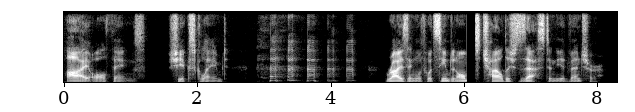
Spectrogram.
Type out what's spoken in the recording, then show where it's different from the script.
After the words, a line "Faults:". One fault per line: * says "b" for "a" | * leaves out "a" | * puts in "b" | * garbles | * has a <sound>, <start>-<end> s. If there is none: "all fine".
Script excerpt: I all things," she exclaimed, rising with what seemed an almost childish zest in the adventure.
I all things," she exclaimed, rising with what seemed an almost childish zest in the adventure.
Faults:
* has a laugh, 2.9-4.4 s
* has a dropout, 6.0-6.2 s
